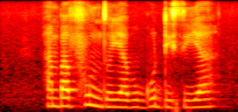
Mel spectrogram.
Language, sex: Venda, female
